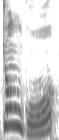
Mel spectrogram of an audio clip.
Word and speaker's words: 中国: So we have ZH is pronounced J, not za or zo. It's J. So 中国.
